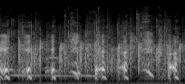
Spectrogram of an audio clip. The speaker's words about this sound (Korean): 여기서 박수 한 번 좀 주셔야 되는데 예, 아이 고맙습니다.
